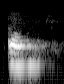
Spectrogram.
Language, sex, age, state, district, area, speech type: Bodo, female, 18-30, Assam, Chirang, urban, conversation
